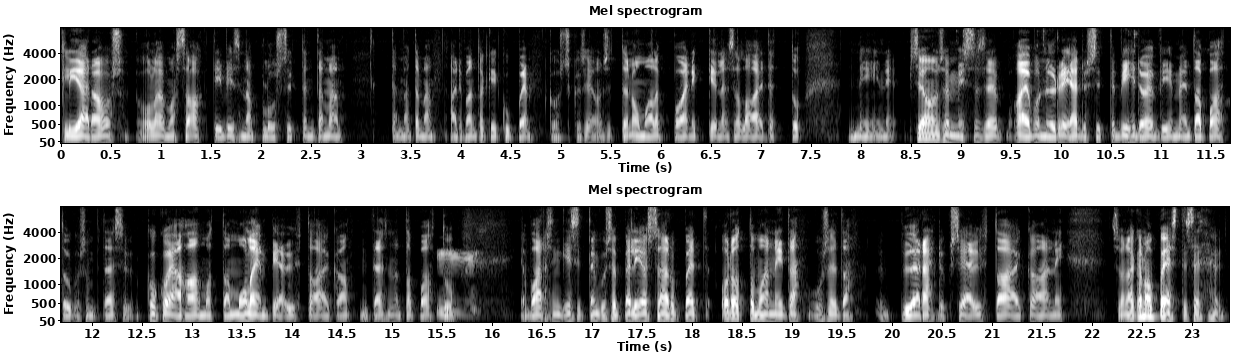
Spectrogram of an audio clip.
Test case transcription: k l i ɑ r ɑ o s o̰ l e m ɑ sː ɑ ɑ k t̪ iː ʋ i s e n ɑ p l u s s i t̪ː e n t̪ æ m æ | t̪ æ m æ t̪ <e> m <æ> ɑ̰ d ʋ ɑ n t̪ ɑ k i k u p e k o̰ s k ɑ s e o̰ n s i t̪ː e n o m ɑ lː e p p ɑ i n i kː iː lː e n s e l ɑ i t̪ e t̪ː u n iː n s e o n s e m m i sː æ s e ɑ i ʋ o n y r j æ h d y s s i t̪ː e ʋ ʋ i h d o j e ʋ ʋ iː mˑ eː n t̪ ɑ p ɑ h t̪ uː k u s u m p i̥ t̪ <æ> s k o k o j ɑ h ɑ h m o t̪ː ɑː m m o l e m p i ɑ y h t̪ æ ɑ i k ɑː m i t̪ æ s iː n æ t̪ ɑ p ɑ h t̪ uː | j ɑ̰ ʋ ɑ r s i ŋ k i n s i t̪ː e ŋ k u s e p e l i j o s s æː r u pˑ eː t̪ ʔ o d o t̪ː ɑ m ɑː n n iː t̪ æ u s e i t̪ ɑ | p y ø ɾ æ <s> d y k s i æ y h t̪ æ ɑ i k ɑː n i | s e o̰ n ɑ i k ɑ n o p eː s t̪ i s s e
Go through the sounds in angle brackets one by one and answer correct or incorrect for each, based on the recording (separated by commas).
incorrect, correct, correct, incorrect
